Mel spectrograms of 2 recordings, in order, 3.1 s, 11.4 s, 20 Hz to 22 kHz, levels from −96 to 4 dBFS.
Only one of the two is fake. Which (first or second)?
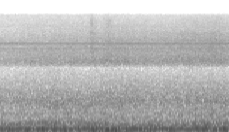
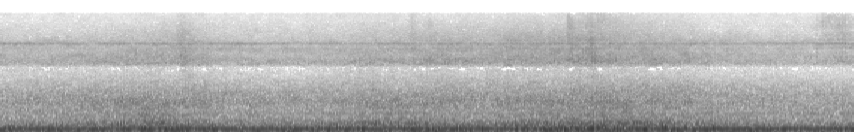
second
